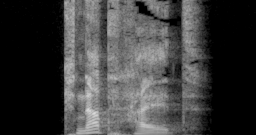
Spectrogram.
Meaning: scarcity, shortage
- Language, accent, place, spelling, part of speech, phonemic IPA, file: German, Germany, Berlin, Knappheit, noun, /ˈknaphaɪ̯t/, De-Knappheit.ogg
